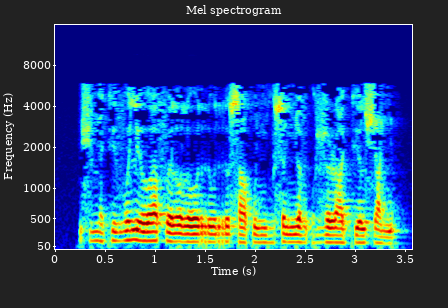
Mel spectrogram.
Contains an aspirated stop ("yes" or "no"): no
